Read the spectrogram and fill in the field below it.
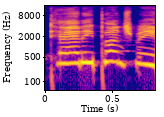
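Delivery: put-on high, whiny little kid begging; high-pitched kid voice pleading with daddy; child's plea. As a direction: mimic a small child asking to be hit. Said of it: "they'll be like".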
